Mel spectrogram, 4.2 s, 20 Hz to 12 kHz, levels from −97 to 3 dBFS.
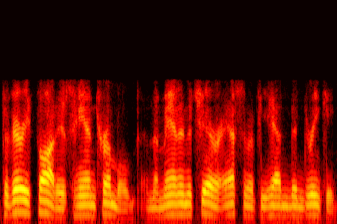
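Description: Throughout the clip, the speech carries GSM full-rate codec damage. It is plainly audible. The voice sounds buzzy and gravelly. The codec rebuilds it from sparse pulses, which fits a 13 kbps stream. The band runs from 150 Hz to 3.4 kHz, and nothing passes above 3.8 kHz.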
